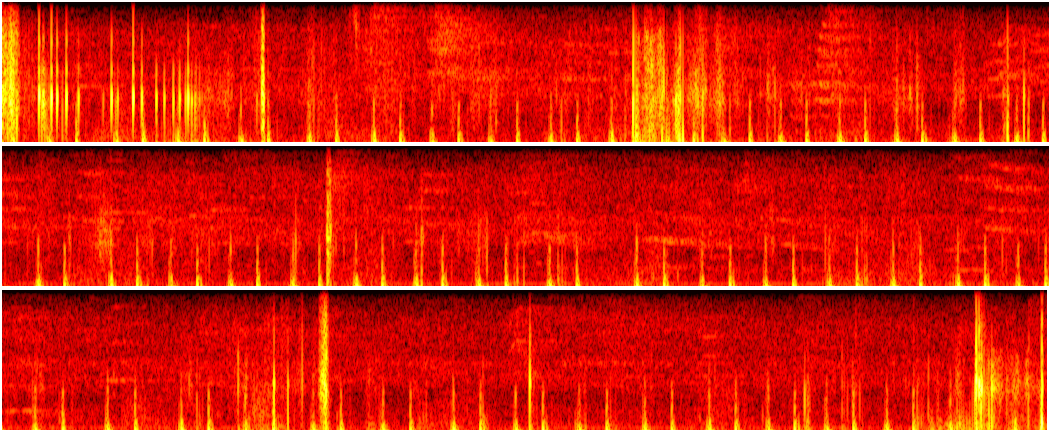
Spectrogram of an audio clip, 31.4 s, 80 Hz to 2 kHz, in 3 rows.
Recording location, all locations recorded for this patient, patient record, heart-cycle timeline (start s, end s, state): tricuspid valve (TV)
aortic valve (AV)+pulmonary valve (PV)+tricuspid valve (TV)+mitral valve (MV)
#Age: Child
#Sex: Male
#Height: 141.0 cm
#Weight: 35.7 kg
#Pregnancy status: False
#Murmur: Absent
#Murmur locations: nan
#Most audible location: nan
#Systolic murmur timing: nan
#Systolic murmur shape: nan
#Systolic murmur grading: nan
#Systolic murmur pitch: nan
#Systolic murmur quality: nan
#Diastolic murmur timing: nan
#Diastolic murmur shape: nan
#Diastolic murmur grading: nan
#Diastolic murmur pitch: nan
#Diastolic murmur quality: nan
#Outcome: Abnormal
#Campaign: 2015 screening campaign
0.00	7.74	unannotated
7.74	7.88	S1
7.88	8.00	systole
8.00	8.12	S2
8.12	8.34	diastole
8.34	8.48	S1
8.48	8.60	systole
8.60	8.70	S2
8.70	8.90	diastole
8.90	9.04	S1
9.04	9.16	systole
9.16	9.30	S2
9.30	9.48	diastole
9.48	9.62	S1
9.62	9.76	systole
9.76	9.88	S2
9.88	10.12	diastole
10.12	10.26	S1
10.26	10.38	systole
10.38	10.52	S2
10.52	10.80	diastole
10.80	10.94	S1
10.94	11.06	systole
11.06	11.20	S2
11.20	11.50	diastole
11.50	11.64	S1
11.64	11.78	systole
11.78	11.90	S2
11.90	12.12	diastole
12.12	12.24	S1
12.24	12.40	systole
12.40	12.50	S2
12.50	12.72	diastole
12.72	12.86	S1
12.86	13.00	systole
13.00	13.10	S2
13.10	13.34	diastole
13.34	13.48	S1
13.48	13.64	systole
13.64	13.78	S2
13.78	13.98	diastole
13.98	14.08	S1
14.08	14.24	systole
14.24	14.38	S2
14.38	14.58	diastole
14.58	14.72	S1
14.72	14.84	systole
14.84	14.98	S2
14.98	15.20	diastole
15.20	15.34	S1
15.34	15.48	systole
15.48	15.62	S2
15.62	15.89	diastole
15.89	16.02	S1
16.02	16.18	systole
16.18	16.30	S2
16.30	16.74	diastole
16.74	16.90	S1
16.90	17.04	systole
17.04	17.20	S2
17.20	17.44	diastole
17.44	17.58	S1
17.58	17.70	systole
17.70	17.86	S2
17.86	18.08	diastole
18.08	18.20	S1
18.20	18.36	systole
18.36	18.46	S2
18.46	18.70	diastole
18.70	18.84	S1
18.84	18.98	systole
18.98	19.10	S2
19.10	19.34	diastole
19.34	19.48	S1
19.48	19.62	systole
19.62	19.72	S2
19.72	19.96	diastole
19.96	20.10	S1
20.10	20.24	systole
20.24	20.40	S2
20.40	20.60	diastole
20.60	20.72	S1
20.72	20.88	systole
20.88	21.02	S2
21.02	21.24	diastole
21.24	21.38	S1
21.38	21.52	systole
21.52	21.64	S2
21.64	21.94	diastole
21.94	22.08	S1
22.08	22.24	systole
22.24	22.40	S2
22.40	22.70	diastole
22.70	22.82	S1
22.82	22.98	systole
22.98	23.12	S2
23.12	23.34	diastole
23.34	23.46	S1
23.46	31.39	unannotated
